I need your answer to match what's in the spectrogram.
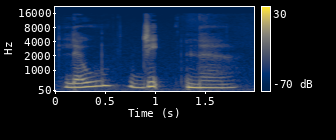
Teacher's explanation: حمزہ پر cut off sound لیکن قلقلہ نہیں ہونا چاہیے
